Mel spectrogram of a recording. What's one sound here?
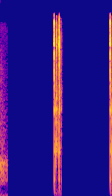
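A mouse clicks once.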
